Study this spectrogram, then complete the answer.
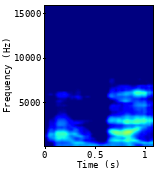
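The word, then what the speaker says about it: אֲדֹנָי: But we learned that this is pronounced Adonai out of respect, because this is the name above all names for God.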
